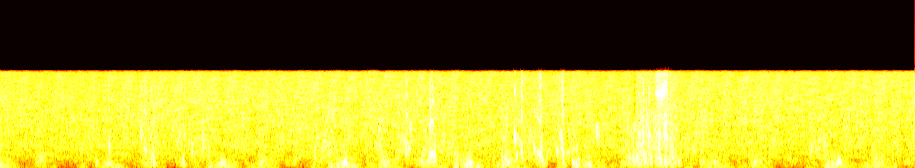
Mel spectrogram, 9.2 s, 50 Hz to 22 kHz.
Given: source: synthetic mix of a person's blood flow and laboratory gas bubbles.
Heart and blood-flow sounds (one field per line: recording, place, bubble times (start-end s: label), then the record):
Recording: Doppler ultrasound of blood flow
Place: precordium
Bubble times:
1.08-1.14 s: bubbles
1.40-1.60 s: bubbles
1.77-1.97 s: bubbles
2.02-2.07 s: bubbles
4.04-4.14 s: bubbles
4.17-4.41 s: bubbles
5.00-5.27 s: bubbles
5.31-5.52 s: bubbles
5.55-5.85 s: bubbles
5.95-6.03 s: bubbles
6.25-6.84 s: bubbles
From the record:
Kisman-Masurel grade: 222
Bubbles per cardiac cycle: several, 3 to 8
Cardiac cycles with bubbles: 10 to 50%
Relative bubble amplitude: moderate (0.250 to 0.450)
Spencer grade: 2 (many but less than half of the cardiac periods contain bubble signals, singularly or in groups)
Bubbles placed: only in the low amplitude regions of the cardiac cycle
